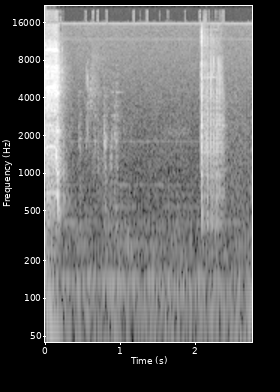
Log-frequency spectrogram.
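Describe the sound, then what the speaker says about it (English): Allen screws come out of a pressure reaction chamber end cap with two brief, quiet metallic clatters a couple of seconds apart. The pause between them is near-silent. "first we have to remove all the Allen screws"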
